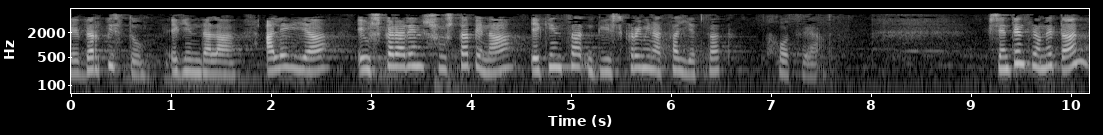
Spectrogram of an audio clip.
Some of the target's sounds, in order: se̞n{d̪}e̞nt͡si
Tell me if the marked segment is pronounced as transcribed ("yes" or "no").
no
